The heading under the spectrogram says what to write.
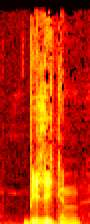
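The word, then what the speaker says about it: Billiken: Se pronuncia Villican, en realidad. Porque es en inglés.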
